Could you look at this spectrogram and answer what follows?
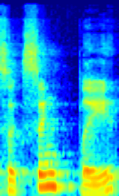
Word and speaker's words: succinctly: everyday speech first off the word succinct and succinctly they both have second syllable stress so that means that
